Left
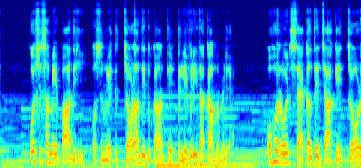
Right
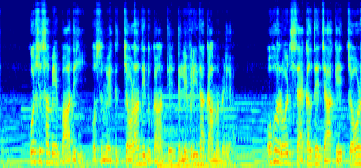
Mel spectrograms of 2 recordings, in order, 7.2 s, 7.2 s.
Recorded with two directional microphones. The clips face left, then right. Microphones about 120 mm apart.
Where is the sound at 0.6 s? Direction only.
45° left (ahead or behind).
